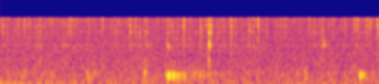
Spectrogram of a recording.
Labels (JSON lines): {"label": "ambient", "recorder": "HydroMoth"}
